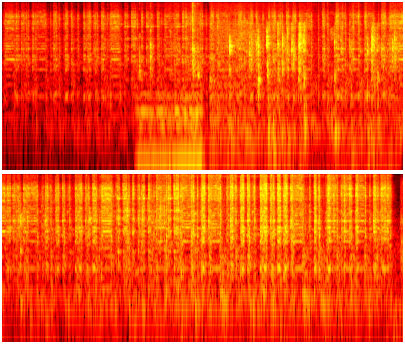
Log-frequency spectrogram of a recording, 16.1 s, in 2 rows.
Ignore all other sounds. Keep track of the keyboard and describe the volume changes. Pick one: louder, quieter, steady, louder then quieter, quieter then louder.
quieter.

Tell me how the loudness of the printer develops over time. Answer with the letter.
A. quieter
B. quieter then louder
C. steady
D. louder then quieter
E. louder
E.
